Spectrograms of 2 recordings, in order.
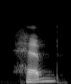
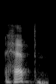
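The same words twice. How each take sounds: First: Heb with a real b ending; "heb", voice held into the final b; voiced final B. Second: Heb said like "hep"; "heb", crisp p at the end; final B as P. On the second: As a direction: say "heb" ending on a voiceless p. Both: Shown as a demonstration. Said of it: "it's a P instead of a B".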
